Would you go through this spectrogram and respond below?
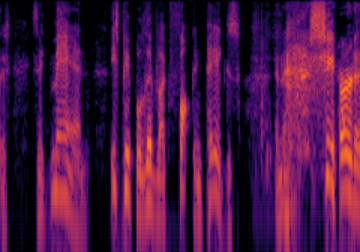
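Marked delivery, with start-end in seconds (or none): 0.7-3.2 put-on Delaware townie accent. Retelling a man's remark that she overheard, imitating Delaware townie accent. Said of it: "in his typical Delaware, the sort of the towny accent".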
